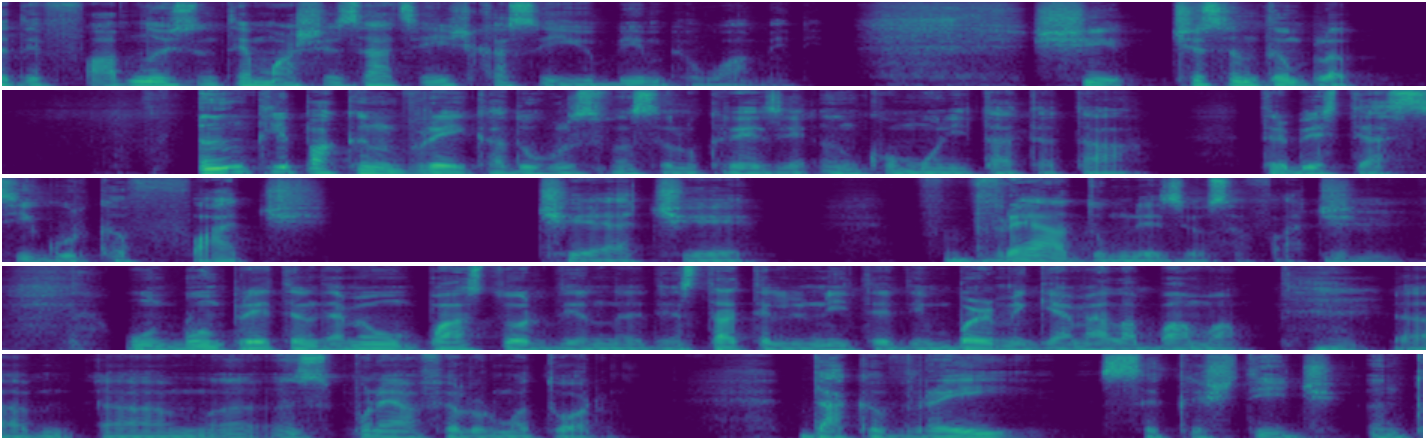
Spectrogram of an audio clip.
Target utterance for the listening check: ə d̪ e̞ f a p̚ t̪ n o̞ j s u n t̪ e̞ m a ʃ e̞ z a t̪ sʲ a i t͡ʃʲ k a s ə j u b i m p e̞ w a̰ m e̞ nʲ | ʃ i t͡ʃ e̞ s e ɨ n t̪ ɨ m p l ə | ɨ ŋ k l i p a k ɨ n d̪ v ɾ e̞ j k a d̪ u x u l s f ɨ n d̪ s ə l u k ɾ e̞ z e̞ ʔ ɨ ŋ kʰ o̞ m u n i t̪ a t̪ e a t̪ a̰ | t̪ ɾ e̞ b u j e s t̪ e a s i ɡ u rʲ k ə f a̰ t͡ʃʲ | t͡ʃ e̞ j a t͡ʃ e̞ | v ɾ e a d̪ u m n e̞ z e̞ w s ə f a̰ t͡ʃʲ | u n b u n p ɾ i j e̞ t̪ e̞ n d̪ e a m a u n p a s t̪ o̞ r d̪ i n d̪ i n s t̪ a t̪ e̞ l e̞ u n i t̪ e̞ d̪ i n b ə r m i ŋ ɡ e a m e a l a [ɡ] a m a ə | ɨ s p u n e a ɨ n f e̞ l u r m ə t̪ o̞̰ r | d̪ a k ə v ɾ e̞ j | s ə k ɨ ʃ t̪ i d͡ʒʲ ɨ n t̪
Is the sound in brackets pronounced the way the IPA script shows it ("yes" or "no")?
no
